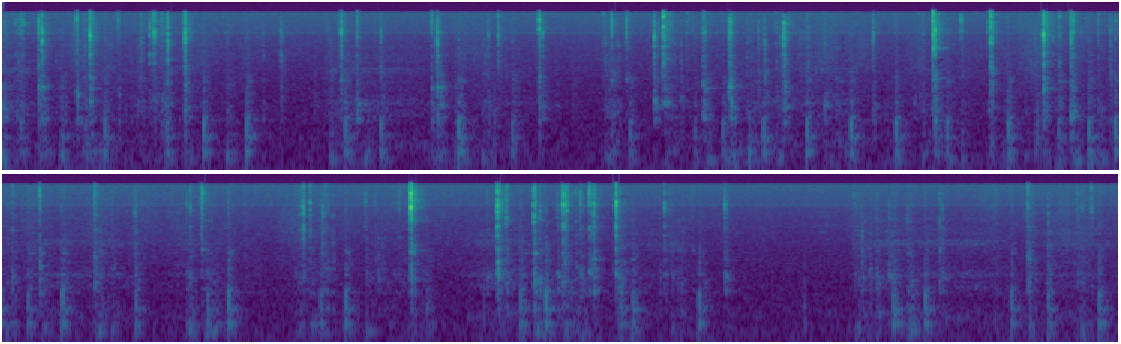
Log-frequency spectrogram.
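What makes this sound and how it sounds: Fingertips of both hands press and tap the keys of a grey plastic stenotype keyboard with a hollow housing while typing. The result is a rapid, uneven stream of short, dry clicks and hollow taps that die out almost at once, over a steady low background hum.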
